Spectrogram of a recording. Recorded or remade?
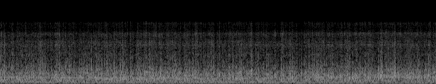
recorded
